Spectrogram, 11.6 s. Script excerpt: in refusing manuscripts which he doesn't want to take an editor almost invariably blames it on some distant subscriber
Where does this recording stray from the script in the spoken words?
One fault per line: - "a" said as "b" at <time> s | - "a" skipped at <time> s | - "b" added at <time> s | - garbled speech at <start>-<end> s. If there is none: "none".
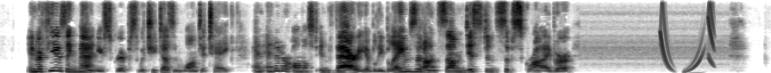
none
